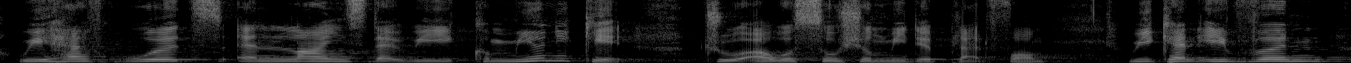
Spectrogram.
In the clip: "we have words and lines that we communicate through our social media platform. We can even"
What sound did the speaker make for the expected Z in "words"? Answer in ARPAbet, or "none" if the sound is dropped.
S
